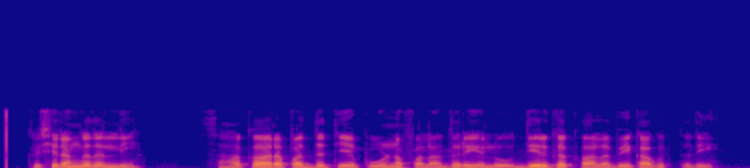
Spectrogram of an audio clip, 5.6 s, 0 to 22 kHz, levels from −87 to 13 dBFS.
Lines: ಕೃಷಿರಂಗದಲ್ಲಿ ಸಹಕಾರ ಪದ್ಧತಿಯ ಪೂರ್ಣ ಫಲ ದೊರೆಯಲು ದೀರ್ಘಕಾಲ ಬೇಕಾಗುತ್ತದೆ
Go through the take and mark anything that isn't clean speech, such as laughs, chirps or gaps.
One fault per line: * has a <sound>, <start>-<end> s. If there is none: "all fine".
all fine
